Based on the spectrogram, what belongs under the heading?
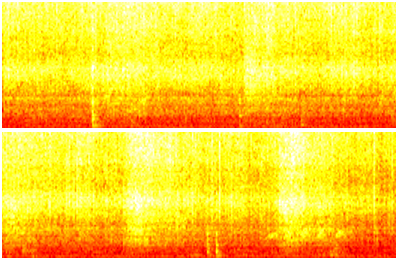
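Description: Whole tomatoes sizzling steadily in hot oil in a frying pan, with a few light clicks of a spoon against the dishes as the tomatoes are lifted out.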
